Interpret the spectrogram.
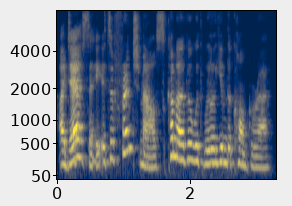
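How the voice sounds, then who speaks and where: A woman's voice: medium pitch, sing-song, a little fast, natural voice. A woman voicing a polite, curious young girl who chatters earnestly. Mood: eager.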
